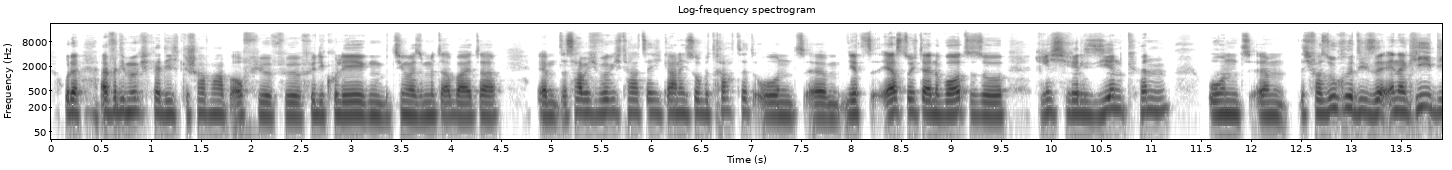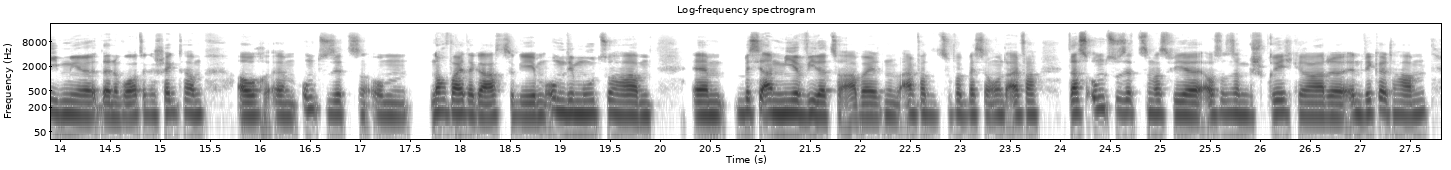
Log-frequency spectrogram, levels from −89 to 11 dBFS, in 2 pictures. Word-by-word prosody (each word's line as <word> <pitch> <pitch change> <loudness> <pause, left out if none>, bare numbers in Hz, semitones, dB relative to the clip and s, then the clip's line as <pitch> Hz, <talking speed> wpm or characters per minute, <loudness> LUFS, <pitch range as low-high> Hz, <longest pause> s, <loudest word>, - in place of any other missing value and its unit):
oder, 155 -1 +6 0.2
einfach 155 +1 +4
die 160 - -1
Möglichkeit, 155 -1 -1
die 145 - -1
ich 140 -1 -6
geschaffen 145 +1 -5
habe, 140 -1 -2
auch 125 +1 +1
für 130 -1 -3
für 130 0 -1
für 140 +3 -5
die 135 - -2
Kollegen 135 -1 +1
beziehungsweise 130 0 -2
Mitarbeiter, 130 -1 +1 0.4
ähm, 130 0 +1
das 125 +3 -3
habe 150 -1 +4
ich 145 - -6
wirklich 150 0 -2
tatsächlich 150 0 -4
gar 150 0 +1
nicht 145 -1 -3
so 150 +1 -2
betrachtet 155 +3 -6
und, 130 +1 -1
ähm, 120 -1 +3
jetzt 145 +1 -1
erst 150 +1 +6
durch 155 -1 0
deine 140 -1 +4
Worte 145 +1 +5
so 130 -1 +2 0.3
richtig 145 +1 -3
realisieren 145 +5 +1
können. 165 +2 -4 0.4
Und, 140 -1 0
ähm, 135 -3 0
ich 135 +1 -6
versuche, 180 +5 +2
diese 155 -1 +1
Energie, 165 +6 +1
die 155 -2 -4
mir 135 -2 +1
deine 125 0 0
Worte 130 +2 +1
geschenkt 145 +3 -5
haben, 140 -1 -1 0.3
auch, 130 0 +3
ähm, 125 -2 -3
umzusetzen, 140 -7 -6
um 130 0 -6 0.2
noch 150 -1 0
weiter 140 -2 +4
Gas 125 0 +4
zu 130 - -9
geben, 130 +1 -1
um 155 -2 0
den 145 0 +2
Mut 140 0 +1
zu 150 +1 -2
haben, 130 0 +2 0.4
ähm, 135 -1 +4
bisschen 150 0 +1
an 145 0 +5
mir 145 -1 +4
wieder 135 -2 +3
zu 130 - -7
arbeiten, 125 +1 0
einfach 135 0 -2
zu 135 +1 -14
verbessern 135 -1 -4
und 135 0 -2
einfach 135 +1 0 0.3
das 150 0 +5
umzusetzen, 150 -4 -4
was 140 0 -4
wir 135 -1 +4
aus 135 +2 -1
unserem 140 -1 -3
Gespräch 145 +2 -5
gerade 125 -2 +1
entwickelt 145 +2 -2
haben. 140 +2 -2
140 Hz, 185 wpm, -23 LUFS, 130-150 Hz, 0.4 s, oder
